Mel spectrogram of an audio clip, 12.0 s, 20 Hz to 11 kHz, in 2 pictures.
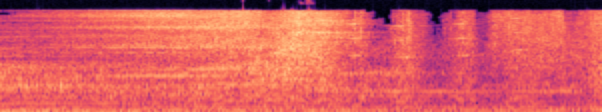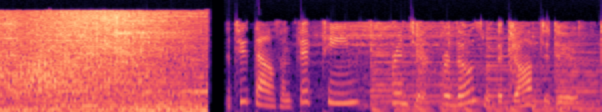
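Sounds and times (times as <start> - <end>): deep rumble: 0.0 - 8.1
rushing whoosh: 0.0 - 8.1.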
